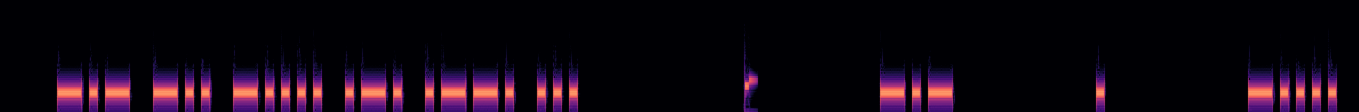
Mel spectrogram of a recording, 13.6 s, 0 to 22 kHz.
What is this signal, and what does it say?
Morse code, heard as a keyed tone, about 15 wpm, spaced as for 10 wpm, 700 Hz. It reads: KD6RPS KE6
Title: USA Call Signs - 6 Characters - 6x Character Spacing - 15wpm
